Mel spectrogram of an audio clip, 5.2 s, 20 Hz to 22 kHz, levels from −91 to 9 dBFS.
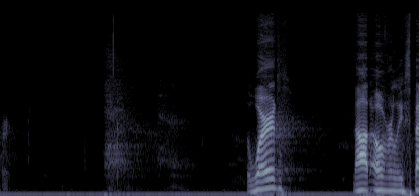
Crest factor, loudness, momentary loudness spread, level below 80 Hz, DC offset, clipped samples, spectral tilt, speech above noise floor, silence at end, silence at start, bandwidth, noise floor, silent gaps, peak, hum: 22 dB; -34 LUFS; 26 LU; -58 dBFS; under 0.1%; under 0.1%; -6 dB/octave; 28 dB; 0 s; 1.3 s; 16.5 kHz; -61 dBFS; none; -16 dBFS; none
